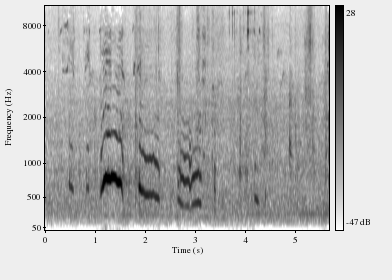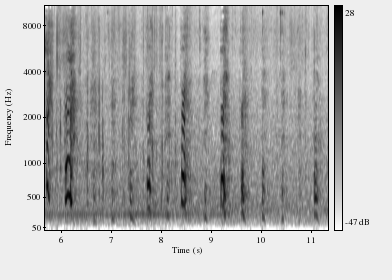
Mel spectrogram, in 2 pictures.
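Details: Happy, a dog with a stick, recorded in 2012: a few high, wavering whines rise and fall, then give way to a quick run of short, sharp barks and yips repeated roughly every half second.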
